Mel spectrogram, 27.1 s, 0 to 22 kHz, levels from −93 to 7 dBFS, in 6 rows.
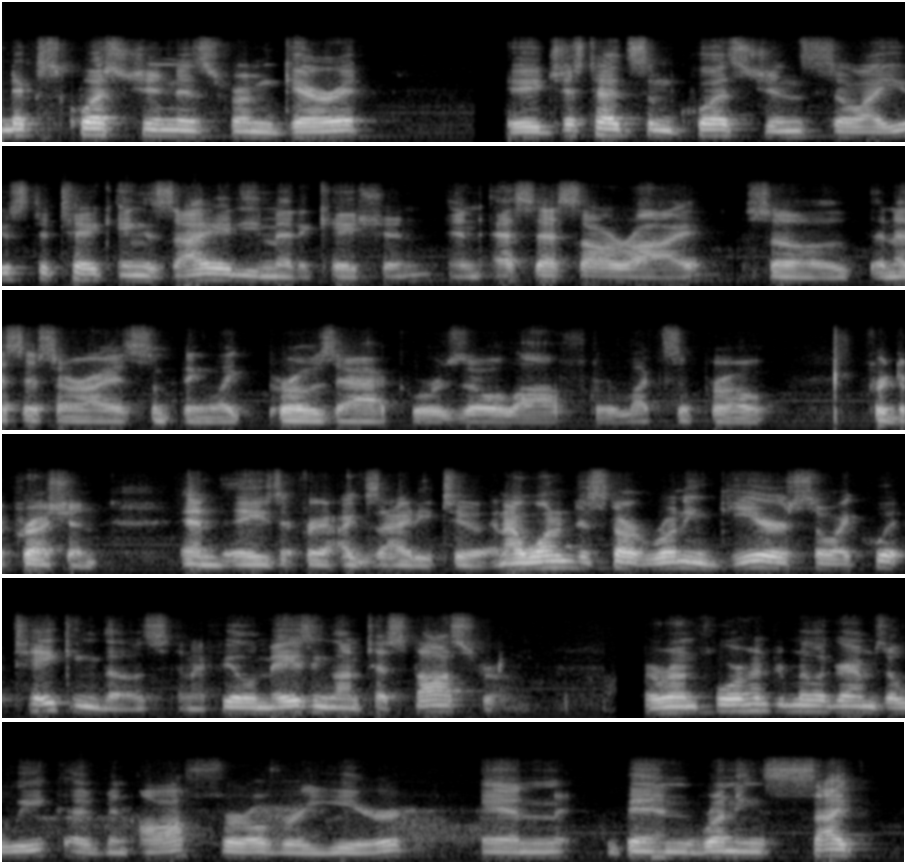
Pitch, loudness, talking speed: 135 Hz, -26 LUFS, 165 wpm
